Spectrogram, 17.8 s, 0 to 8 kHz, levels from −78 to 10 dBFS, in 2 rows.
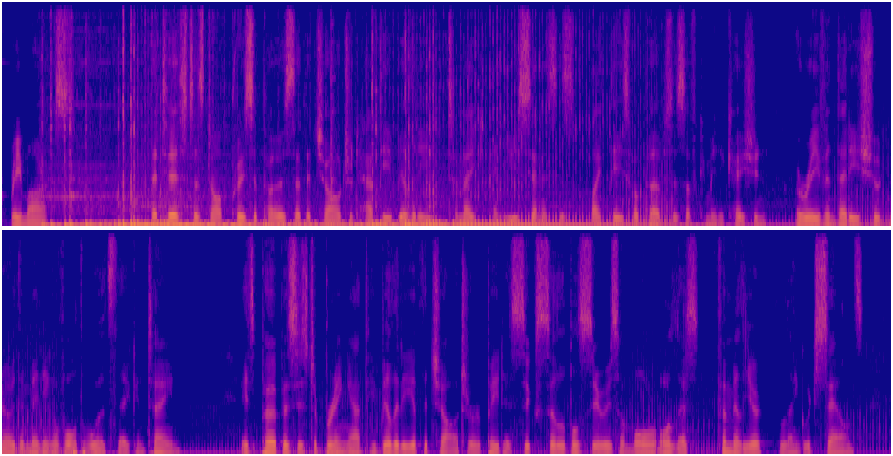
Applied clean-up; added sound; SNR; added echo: none; Motorcycle; 0 dB; none.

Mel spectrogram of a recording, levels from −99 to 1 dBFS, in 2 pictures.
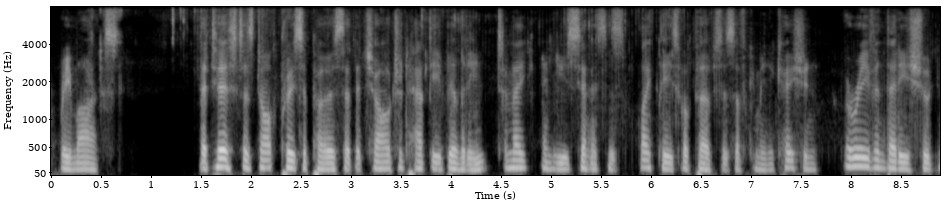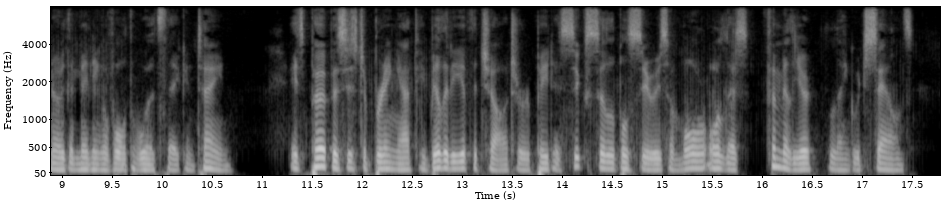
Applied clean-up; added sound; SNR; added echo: neural mask model Resemble Enhance denoiser.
